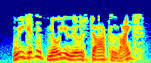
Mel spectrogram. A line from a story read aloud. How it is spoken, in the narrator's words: snapped Goodmanton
